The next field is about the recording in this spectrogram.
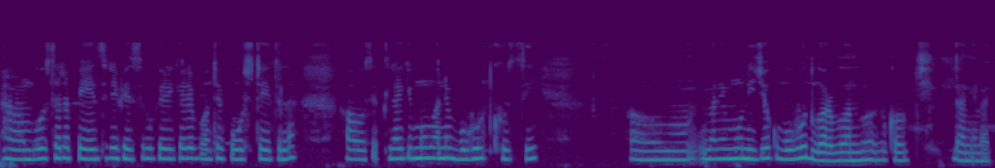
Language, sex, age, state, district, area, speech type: Odia, female, 18-30, Odisha, Jagatsinghpur, rural, spontaneous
